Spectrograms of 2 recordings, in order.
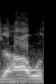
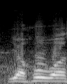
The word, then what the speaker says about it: Yahawah: So the God of our ancestors, his name is Yahawah. Some people pronounce it Yahuwah. Some people pronounce it Yehovah. Some people pronounce it Yahweh.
